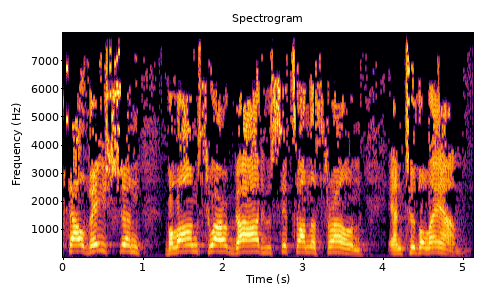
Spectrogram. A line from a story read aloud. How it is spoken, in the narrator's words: they cried out in a loud voice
